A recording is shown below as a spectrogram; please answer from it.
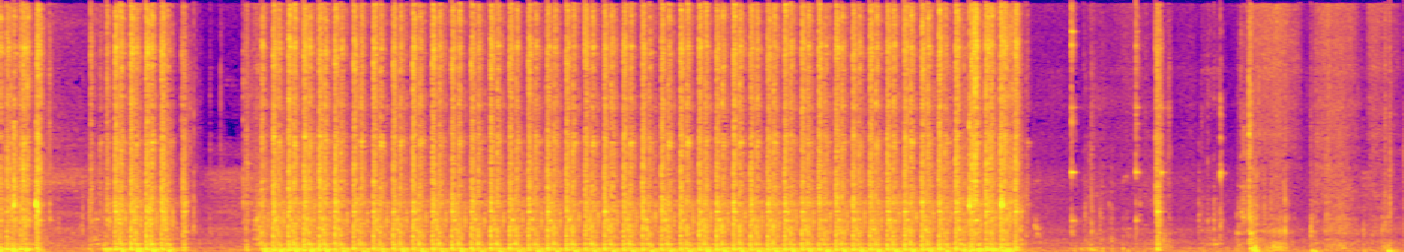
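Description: Juki industrial sewing machine stitching through layers of vinyl. Two short bursts of backstitching come first, then a steady run of rapid, even stitching that stops about ten seconds in, followed by a few light clicks.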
